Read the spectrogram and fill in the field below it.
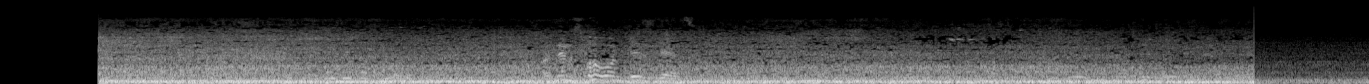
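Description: Tank engines rumble loudly nearby.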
